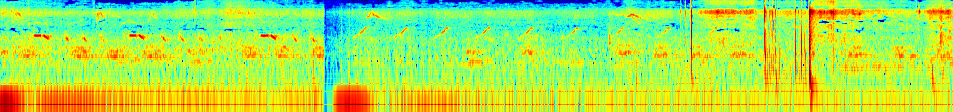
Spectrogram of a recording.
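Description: Birds calling outdoors: a string of short repeated chirps, falling notes in the first couple of seconds and then quicker rising ones, about two a second, over a low steady rumble. A few sharp clicks come near the end.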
